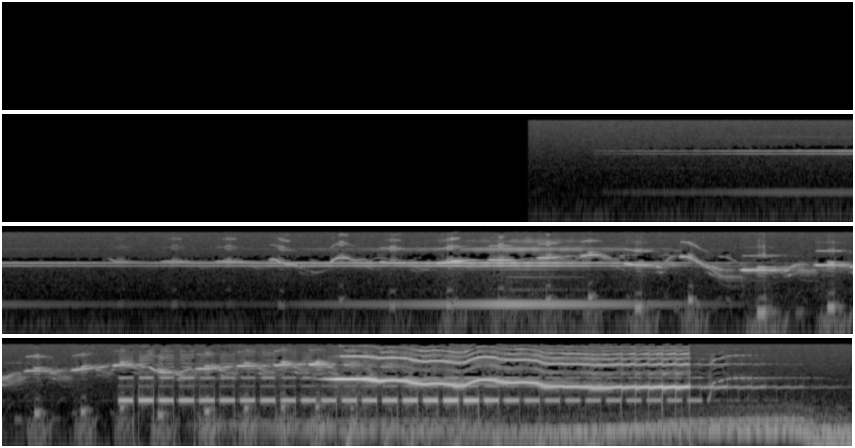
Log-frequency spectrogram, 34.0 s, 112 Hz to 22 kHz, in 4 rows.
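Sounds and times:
electronic feedback music: 0:14.6 - 0:34.0.

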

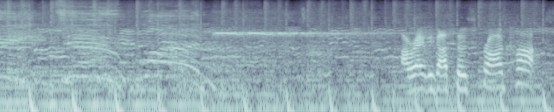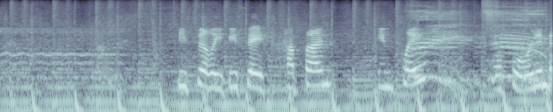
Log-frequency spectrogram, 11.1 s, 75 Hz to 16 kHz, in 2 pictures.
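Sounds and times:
upbeat workout music: 0:00.0 - 0:11.0.

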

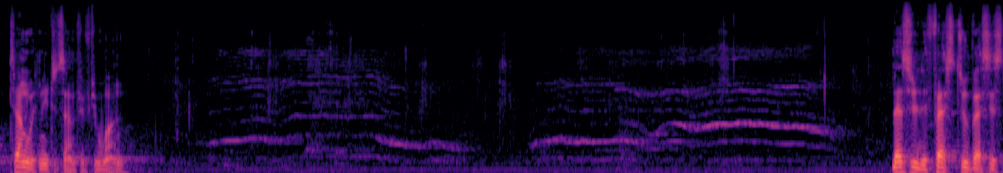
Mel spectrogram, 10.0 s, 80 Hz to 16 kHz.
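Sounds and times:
faint high-pitched cry: 0:02.1 - 0:08.5.

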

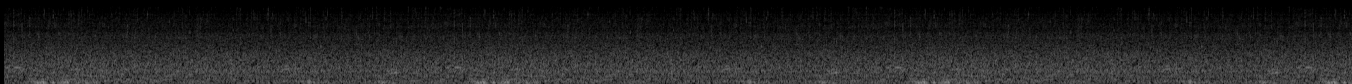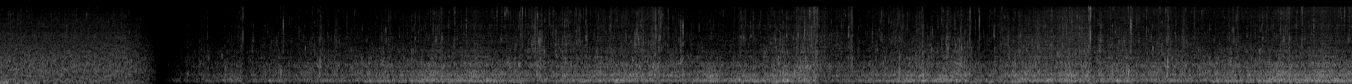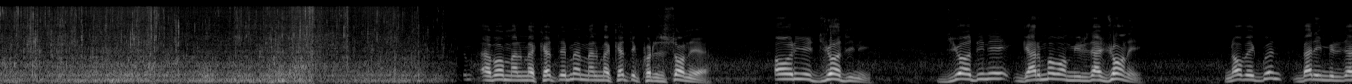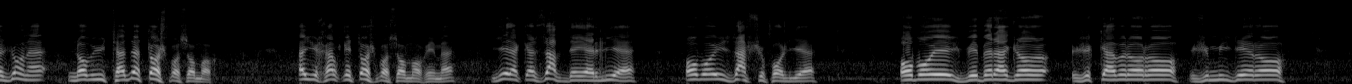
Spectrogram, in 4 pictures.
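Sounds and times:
water flowing and bubbling: 0:00.1 - 0:31.7
wind on microphone: 0:00.2 - 0:01.2, 0:04.7 - 0:05.5, 0:09.1 - 0:10.0, 0:11.8 - 0:14.1, 0:15.6 - 0:31.6
water splashing and popping: 0:15.0 - 0:31.7.

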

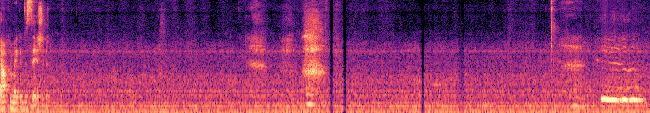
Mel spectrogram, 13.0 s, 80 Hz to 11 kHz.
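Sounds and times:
low room hum: 0:00.0 - 0:13.0
woman humming: 0:11.3 - 0:13.0.

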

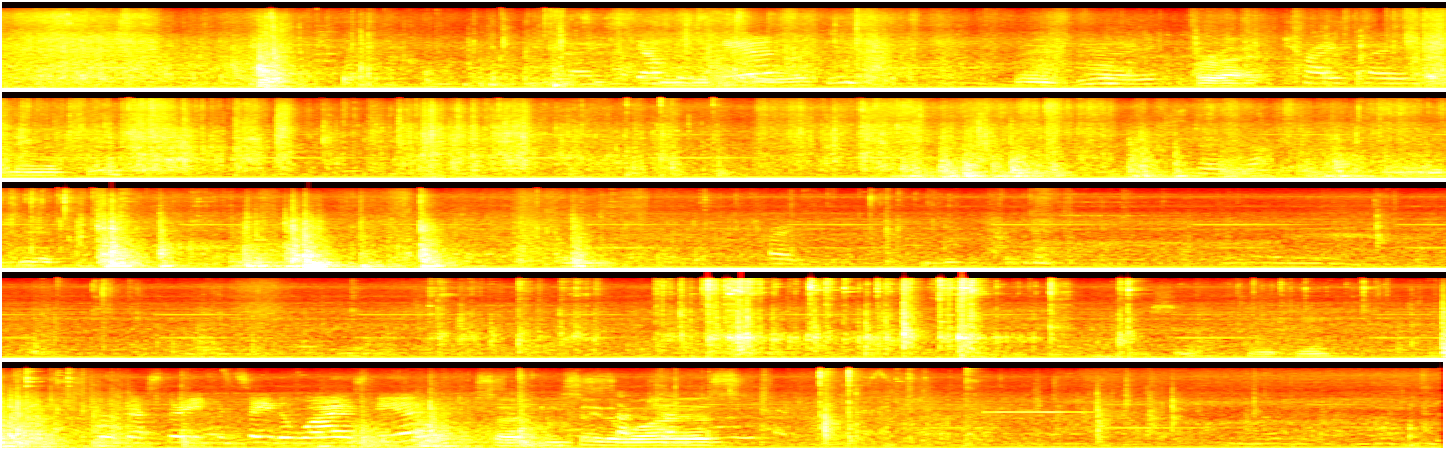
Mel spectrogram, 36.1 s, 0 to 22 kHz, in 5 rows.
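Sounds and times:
sterile packaging being handled: 0:06.6 - 0:17.7
short electronic beeps: 0:33.8 - 0:34.7.

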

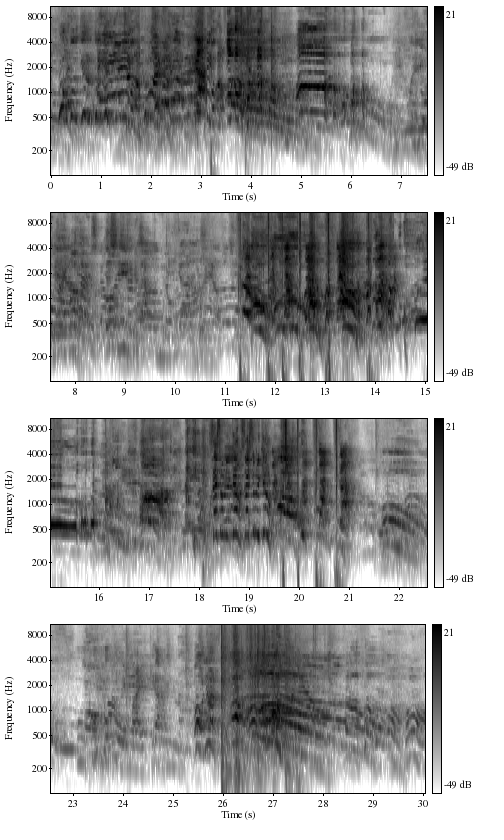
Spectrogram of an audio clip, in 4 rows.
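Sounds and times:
crowd shouting: 0:00.0 - 0:06.3, 0:11.2 - 0:15.4, 0:16.2 - 0:21.4
teenagers chattering: 0:00.0 - 0:14.8, 0:15.9 - 0:26.0
fighters yelling: 0:00.1 - 0:05.9, 0:11.2 - 0:14.7, 0:16.7 - 0:21.2
punches and kicks thudding: 0:11.2 - 0:14.2, 0:19.6 - 0:21.1.

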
